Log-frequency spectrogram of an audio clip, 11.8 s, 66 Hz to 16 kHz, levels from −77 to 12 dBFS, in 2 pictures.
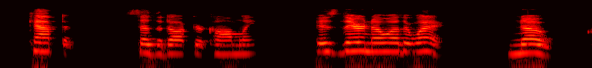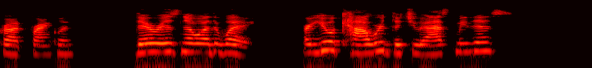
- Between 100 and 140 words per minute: Yes, slow, 135 wpm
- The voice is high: Yes, high, 230 Hz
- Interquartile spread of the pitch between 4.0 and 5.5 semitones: No, average, 3.0 semitones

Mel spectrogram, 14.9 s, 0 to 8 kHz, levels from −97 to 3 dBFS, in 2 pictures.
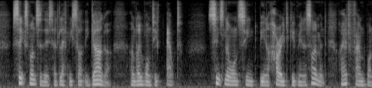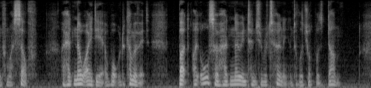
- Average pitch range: Yes, average, 3.2 semitones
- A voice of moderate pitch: No, low, 120 Hz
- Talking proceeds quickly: Yes, fast, 225 wpm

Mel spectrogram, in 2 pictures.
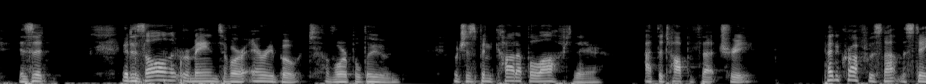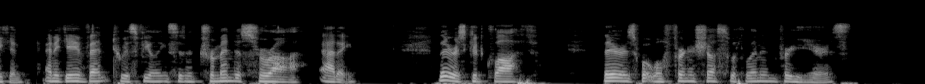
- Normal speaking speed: Yes, average, 190 wpm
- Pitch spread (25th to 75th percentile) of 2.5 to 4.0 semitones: Yes, average, 3.2 semitones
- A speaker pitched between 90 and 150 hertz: Yes, medium, 140 Hz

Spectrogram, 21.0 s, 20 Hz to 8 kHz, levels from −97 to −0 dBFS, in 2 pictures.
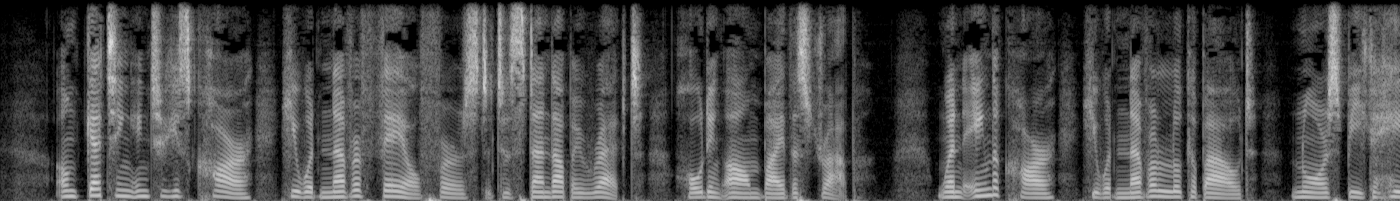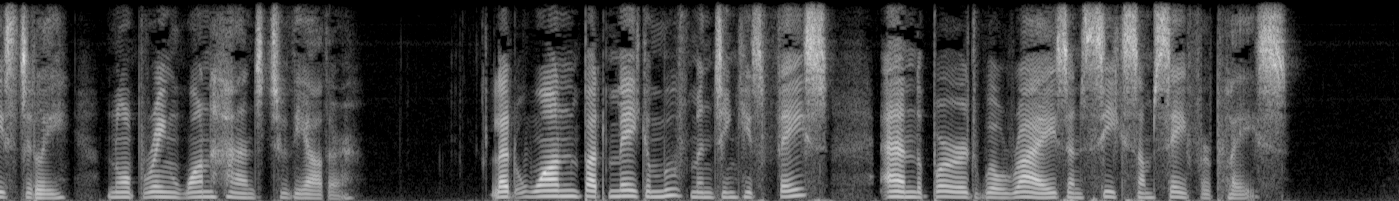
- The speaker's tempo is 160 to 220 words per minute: Yes, average, 165 wpm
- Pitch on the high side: Yes, high, 195 Hz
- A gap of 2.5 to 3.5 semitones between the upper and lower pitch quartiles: Yes, average, 2.9 semitones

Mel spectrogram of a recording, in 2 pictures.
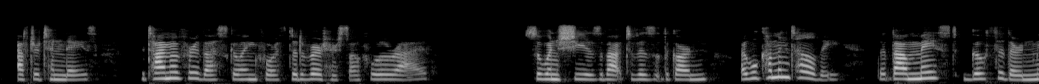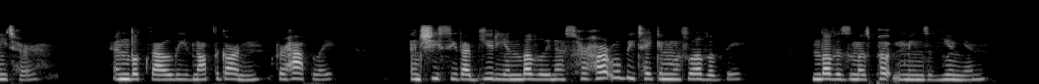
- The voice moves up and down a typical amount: No, narrow, 1.8 semitones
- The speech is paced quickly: Yes, fast, 210 wpm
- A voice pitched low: No, high, 235 Hz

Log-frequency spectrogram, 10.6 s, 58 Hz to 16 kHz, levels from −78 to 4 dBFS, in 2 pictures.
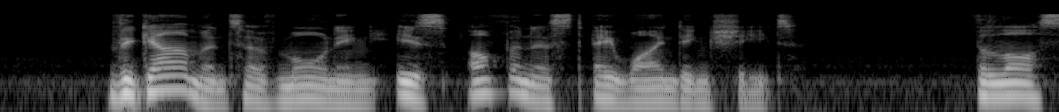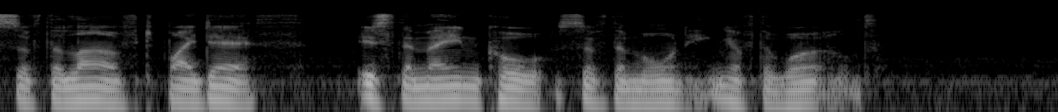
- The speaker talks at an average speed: Yes, average, 145 wpm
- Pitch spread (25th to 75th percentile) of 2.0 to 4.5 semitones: Yes, average, 3.5 semitones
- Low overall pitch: Yes, low, 100 Hz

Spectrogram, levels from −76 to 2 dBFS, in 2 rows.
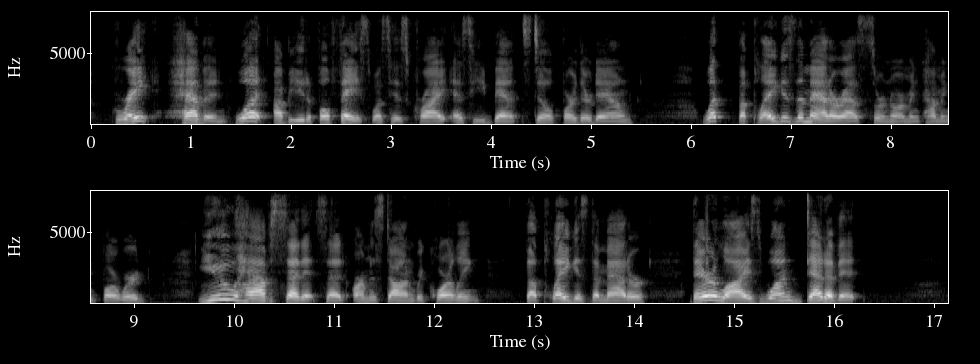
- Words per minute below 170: Yes, average, 155 wpm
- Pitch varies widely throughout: Yes, wide, 6.7 semitones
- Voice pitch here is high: No, medium, 175 Hz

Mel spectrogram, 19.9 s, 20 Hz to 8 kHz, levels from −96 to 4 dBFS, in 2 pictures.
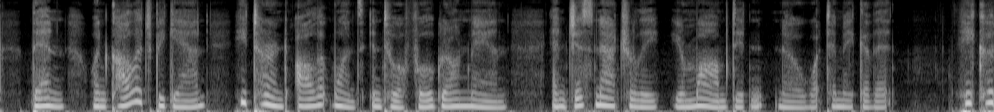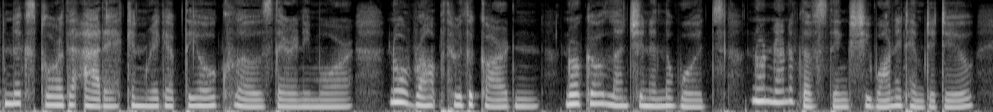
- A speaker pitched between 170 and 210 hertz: Yes, high, 190 Hz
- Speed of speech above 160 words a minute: Yes, average, 185 wpm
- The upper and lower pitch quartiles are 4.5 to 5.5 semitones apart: No, average, 3.4 semitones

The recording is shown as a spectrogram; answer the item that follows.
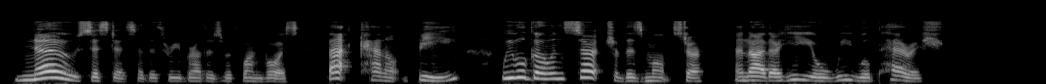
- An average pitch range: No, wide, 8.2 semitones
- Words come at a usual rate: Yes, average, 155 wpm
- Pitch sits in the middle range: Yes, medium, 175 Hz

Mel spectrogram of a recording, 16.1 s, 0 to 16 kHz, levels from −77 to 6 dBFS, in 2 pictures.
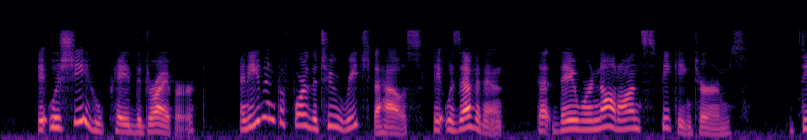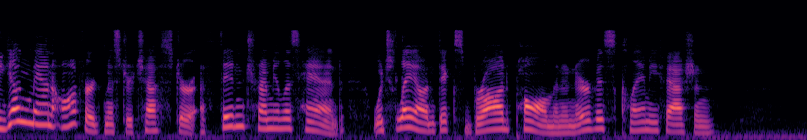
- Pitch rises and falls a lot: Yes, wide, 8.0 semitones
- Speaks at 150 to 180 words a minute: Yes, average, 170 wpm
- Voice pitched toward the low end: No, high, 200 Hz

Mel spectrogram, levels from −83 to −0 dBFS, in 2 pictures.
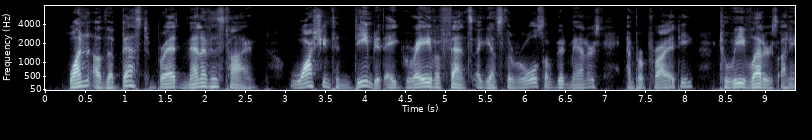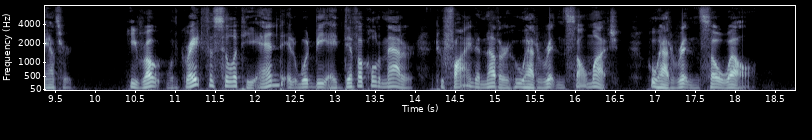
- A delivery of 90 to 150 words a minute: No, average, 165 wpm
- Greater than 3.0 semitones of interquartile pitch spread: Yes, average, 4.8 semitones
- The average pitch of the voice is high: No, low, 110 Hz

